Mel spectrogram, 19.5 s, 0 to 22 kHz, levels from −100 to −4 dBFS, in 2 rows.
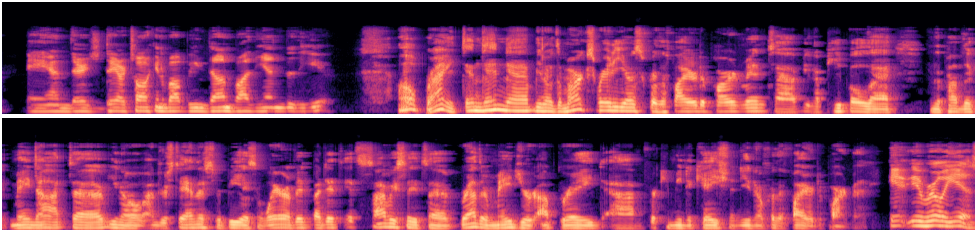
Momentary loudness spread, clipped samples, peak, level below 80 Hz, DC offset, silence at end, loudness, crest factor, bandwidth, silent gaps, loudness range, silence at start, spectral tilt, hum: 9 LU; under 0.1%; -2 dBFS; -48 dBFS; under 0.1%; 0 s; -16 LUFS; 14 dB; 9 kHz; none; 4 LU; 0.25 s; -5.5 dB/octave; none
